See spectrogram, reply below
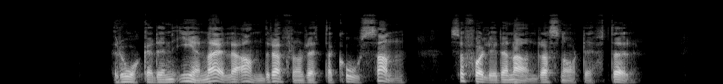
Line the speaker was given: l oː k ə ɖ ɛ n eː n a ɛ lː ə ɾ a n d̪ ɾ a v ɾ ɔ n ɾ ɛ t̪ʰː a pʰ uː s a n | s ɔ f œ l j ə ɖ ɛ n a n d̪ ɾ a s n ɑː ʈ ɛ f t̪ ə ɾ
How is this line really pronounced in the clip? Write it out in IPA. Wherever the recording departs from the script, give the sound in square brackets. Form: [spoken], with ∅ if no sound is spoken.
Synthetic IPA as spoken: [ɾ] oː k [a] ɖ ɛ n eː n a ɛ lː ə ɾ a n d̪ ɾ a [f] ɾ ɔ n ɾ ɛ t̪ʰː a [kʰ] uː s a n | s ɔ f œ l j ə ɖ ɛ n a n d̪ ɾ a s n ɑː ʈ ɛ f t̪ ə ɾ

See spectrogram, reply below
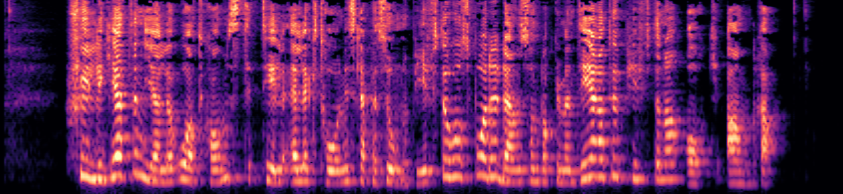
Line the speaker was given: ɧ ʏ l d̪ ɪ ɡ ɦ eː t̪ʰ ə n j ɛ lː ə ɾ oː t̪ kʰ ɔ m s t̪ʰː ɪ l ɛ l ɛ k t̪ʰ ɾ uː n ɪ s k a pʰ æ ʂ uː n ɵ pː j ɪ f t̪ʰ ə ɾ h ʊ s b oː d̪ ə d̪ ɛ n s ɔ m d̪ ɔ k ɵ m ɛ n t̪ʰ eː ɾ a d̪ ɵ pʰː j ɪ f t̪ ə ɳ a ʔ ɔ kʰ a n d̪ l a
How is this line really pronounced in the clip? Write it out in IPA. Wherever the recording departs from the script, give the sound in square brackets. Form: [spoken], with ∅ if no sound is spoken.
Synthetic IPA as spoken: ɧ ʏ l d̪ ɪ ɡ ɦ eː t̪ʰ ə n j ɛ lː ə ɾ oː t̪ kʰ ɔ m s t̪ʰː ɪ l ɛ l ɛ k t̪ʰ ɾ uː n ɪ s k a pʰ æ ʂ uː n ɵ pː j ɪ f [t̪] ə ɾ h ʊ s b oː d̪ ə d̪ ɛ n s ɔ m d̪ ɔ k ɵ m ɛ n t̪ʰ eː ɾ a [t̪] ɵ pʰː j ɪ f t̪ ə ɳ a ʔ ɔ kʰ a n d̪ [ɾ] a

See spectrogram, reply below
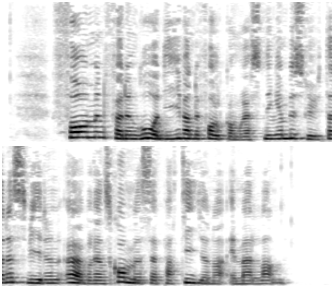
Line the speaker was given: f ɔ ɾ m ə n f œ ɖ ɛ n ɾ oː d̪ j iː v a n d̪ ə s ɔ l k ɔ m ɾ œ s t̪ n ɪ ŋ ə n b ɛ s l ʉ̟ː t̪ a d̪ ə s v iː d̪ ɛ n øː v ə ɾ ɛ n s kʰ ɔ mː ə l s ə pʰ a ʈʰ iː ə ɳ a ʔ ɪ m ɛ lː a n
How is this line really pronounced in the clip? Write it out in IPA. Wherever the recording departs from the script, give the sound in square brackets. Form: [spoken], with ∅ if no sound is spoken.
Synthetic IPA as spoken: f ɔ ɾ m ə n f œ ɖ ɛ n ɾ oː d̪ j iː v a n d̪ ə [f] ɔ l k ɔ m ɾ œ s t̪ n ɪ ŋ ə n b ɛ s l ʉ̟ː t̪ a d̪ ə s v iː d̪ ɛ n øː v ə ɾ ɛ n s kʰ ɔ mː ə l s ə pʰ a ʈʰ iː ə ɳ a ʔ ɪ m ɛ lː a n

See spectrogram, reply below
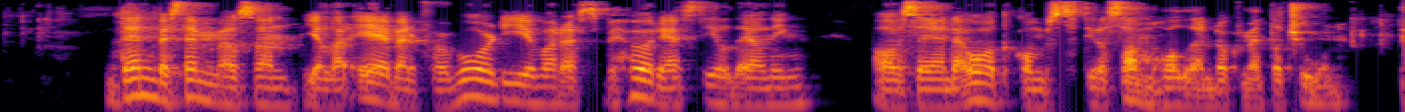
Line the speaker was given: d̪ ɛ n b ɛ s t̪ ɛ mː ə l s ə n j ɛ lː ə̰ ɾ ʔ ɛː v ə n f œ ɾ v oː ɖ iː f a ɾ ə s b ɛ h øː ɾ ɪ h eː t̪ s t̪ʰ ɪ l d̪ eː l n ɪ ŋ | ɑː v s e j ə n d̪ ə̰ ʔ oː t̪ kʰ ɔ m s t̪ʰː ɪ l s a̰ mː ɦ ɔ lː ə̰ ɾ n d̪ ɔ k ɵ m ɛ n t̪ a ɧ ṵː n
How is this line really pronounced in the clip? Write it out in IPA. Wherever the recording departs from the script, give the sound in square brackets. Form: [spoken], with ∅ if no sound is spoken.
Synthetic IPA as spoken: d̪ ɛ n b ɛ s t̪ ɛ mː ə l s ə n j ɛ lː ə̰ ɾ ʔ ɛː v ə n f œ ɾ v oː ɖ iː [v] a ɾ ə s b ɛ h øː ɾ ɪ h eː t̪ s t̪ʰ ɪ l d̪ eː l n ɪ ŋ | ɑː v s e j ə n d̪ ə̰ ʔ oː t̪ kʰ ɔ m s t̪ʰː ɪ l s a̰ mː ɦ ɔ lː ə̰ [∅] n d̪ ɔ k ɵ m ɛ n t̪ a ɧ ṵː n

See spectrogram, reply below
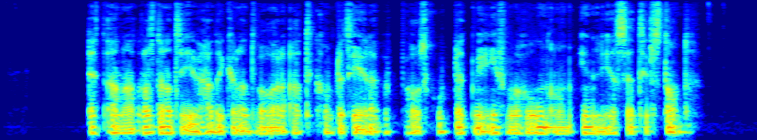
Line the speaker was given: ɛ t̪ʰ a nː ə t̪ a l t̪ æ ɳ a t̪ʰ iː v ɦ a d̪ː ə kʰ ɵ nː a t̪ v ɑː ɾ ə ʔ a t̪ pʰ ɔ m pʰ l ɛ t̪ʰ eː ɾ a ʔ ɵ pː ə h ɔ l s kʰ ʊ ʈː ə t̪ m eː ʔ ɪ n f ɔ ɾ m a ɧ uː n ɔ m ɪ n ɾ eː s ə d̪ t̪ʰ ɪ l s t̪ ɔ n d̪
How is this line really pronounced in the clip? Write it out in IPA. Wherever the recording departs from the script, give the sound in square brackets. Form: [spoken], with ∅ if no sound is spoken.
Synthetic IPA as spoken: ɛ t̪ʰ a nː [a] t̪ a l t̪ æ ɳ a t̪ʰ iː v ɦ a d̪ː ə kʰ ɵ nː a t̪ v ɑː ɾ [a] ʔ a t̪ [kʰ] ɔ m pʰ l ɛ t̪ʰ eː ɾ a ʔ ɵ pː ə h ɔ l s kʰ ʊ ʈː ə t̪ m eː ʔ ɪ n f ɔ ɾ m a ɧ uː n ɔ m ɪ n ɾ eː s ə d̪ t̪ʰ ɪ l s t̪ ɔ n d̪

